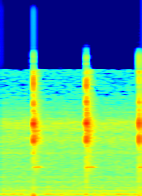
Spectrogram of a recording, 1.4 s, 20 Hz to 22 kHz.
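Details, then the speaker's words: Sharp snapping pops about every half second over room hum from a Candela TriVantage 755 nm alexandrite Q-switched laser, 3 mm spot, on a male patient's previously treated tattoo under topical anesthetic, moderately painful. "this is the uh Alexandrite 755 nanometer Q switch laser from Candela it's called the tri Vantage we're doing it in the Alexandri mode"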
